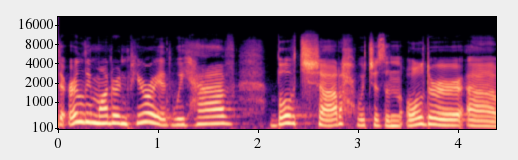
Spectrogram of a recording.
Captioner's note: speaking foreign language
